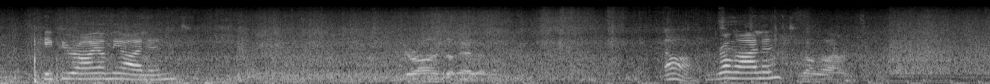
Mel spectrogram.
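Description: A middle-aged woman talks and laughs cheerfully close by.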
